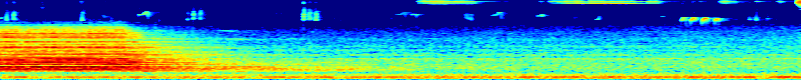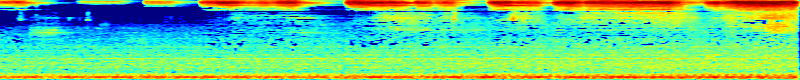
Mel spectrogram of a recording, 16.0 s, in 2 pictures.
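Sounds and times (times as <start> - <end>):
distant diesel locomotive rumble: 0.0 - 16.0.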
